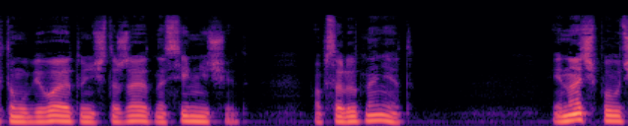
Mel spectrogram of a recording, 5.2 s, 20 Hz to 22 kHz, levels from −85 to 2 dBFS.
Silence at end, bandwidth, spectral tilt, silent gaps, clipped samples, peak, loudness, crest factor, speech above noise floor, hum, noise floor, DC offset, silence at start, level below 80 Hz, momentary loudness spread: 0 s; 14.5 kHz; -5.5 dB/octave; none; under 0.1%; -10 dBFS; -27 LUFS; 18 dB; 41 dB; none; -67 dBFS; under 0.1%; 0 s; -66 dBFS; 15 LU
